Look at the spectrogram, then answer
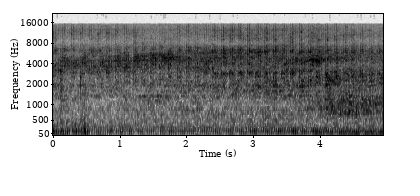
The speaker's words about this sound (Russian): Грузчики специального назначения. Газель подъезжает.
